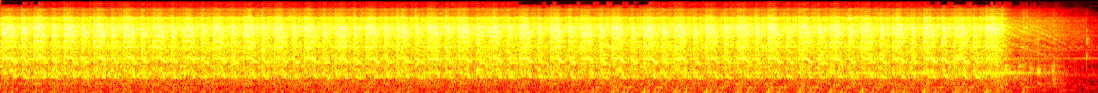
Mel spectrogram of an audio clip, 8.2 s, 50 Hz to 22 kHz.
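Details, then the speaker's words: Exmark Pioneer S 52-inch zero-turn mower, model PNS720KC523, with a Kohler KT720 twin-cylinder engine. It cranks steadily without firing during a spark test on one side, and that side's failing ignition coil gives weak spark. The mower runs rough, pops, and bogs down under load. "that is not what I was expecting it's actually not starting on the opposite side"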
